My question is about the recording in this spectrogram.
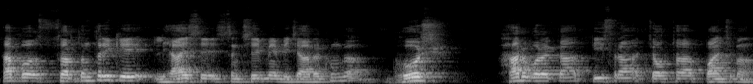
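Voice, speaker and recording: A man teaching a Hindi grammar lesson, explaining slowly with many fillers and spelling sounds out one by one. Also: fairly high pitch. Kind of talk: spoken lesson. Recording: roomy echo.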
